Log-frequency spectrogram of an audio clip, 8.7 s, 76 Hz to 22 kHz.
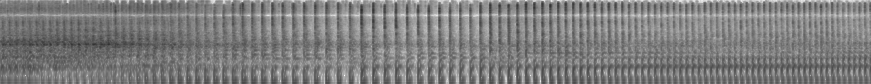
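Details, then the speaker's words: Mostly stock Honda clone single with stage-1-style header, 10 lb cast-iron flywheel, cam modified; choke-on start, slow heavy pulses quicken and grow louder as the automatic compression release drops out, then even thumping; normal start-up. "Alright, so you could hear when I was starting it up and stopping it, there was a little bit of a change in the sound. When I was first starting it, it kind of took a bit to get up to speed, and then it got louder all of a sudden and sped up quicker."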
